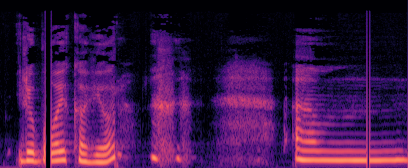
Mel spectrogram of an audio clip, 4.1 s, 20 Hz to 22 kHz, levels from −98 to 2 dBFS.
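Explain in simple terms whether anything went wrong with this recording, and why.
The speech briefly cuts to silence twice, at 0.46–0.52 s and 3.68–3.70 s. This is a Bluetooth stall, likely from radio interference emptying the headphones' buffer. It is a clean silent gap, not a click or crackle.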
